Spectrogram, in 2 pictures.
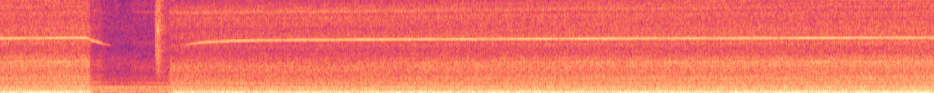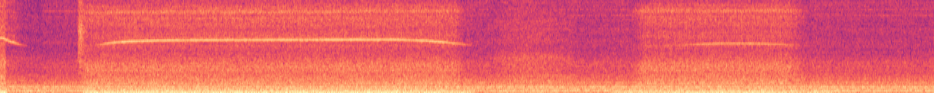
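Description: A truck engine hums steadily as it drives along a road.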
